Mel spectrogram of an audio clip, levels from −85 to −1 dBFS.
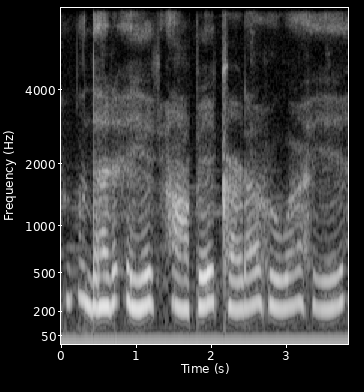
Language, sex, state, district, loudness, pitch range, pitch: Hindi, female, Madhya Pradesh, Bhopal, -19 LUFS, 220-255 Hz, 235 Hz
